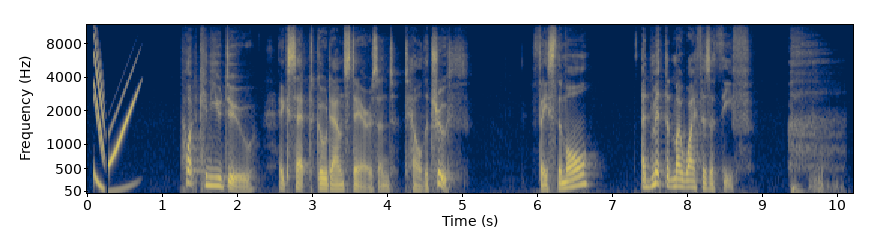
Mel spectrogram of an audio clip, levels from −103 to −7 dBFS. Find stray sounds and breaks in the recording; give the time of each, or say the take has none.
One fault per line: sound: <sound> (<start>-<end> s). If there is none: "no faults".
sound: chirp (0.1-0.7 s)
sound: sigh (9.3-10.1 s)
